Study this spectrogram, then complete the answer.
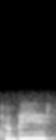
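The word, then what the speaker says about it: Tubize: are the undies meant for you they're called to bees Chaniz garments which means that the fabric is a tobes and to bees is spelled Tu b i z e rayon pretested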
